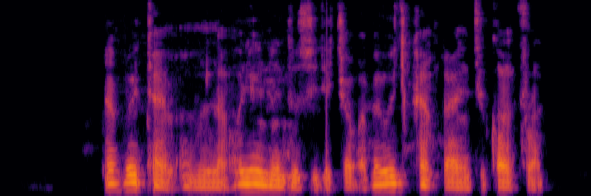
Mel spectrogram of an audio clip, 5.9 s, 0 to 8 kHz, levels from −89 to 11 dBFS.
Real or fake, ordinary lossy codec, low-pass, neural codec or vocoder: fake; none; none; codec, 16 kHz, 8 kbps, FreqCodec, larger model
